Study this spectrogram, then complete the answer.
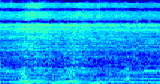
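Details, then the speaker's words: Hyundai Sonata with a very weak battery at auction: engine catches and settles into an even, low drone with a slight rise then steady running; sounds healthy after starting. "sounds good"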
